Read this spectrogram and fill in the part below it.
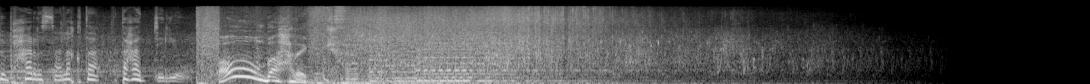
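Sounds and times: rushing water: 0:00.6 - 0:09.4
held musical chord: 0:03.3 - 0:06.1.

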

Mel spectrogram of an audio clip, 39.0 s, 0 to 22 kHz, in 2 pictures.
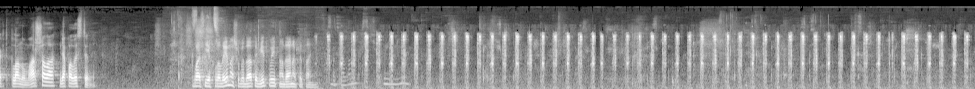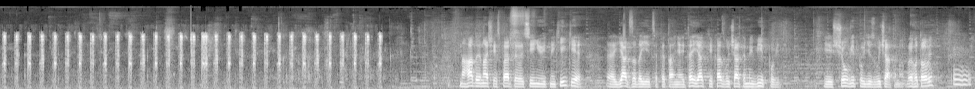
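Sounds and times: clock ticking: 0:03.9 - 0:38.6.

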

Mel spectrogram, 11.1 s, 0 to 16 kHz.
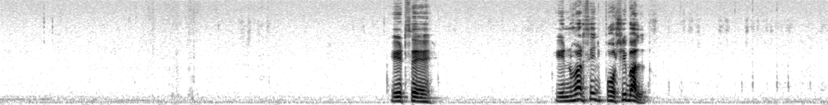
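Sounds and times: marker squeaking on whiteboard: 0:08.6 - 0:11.0.

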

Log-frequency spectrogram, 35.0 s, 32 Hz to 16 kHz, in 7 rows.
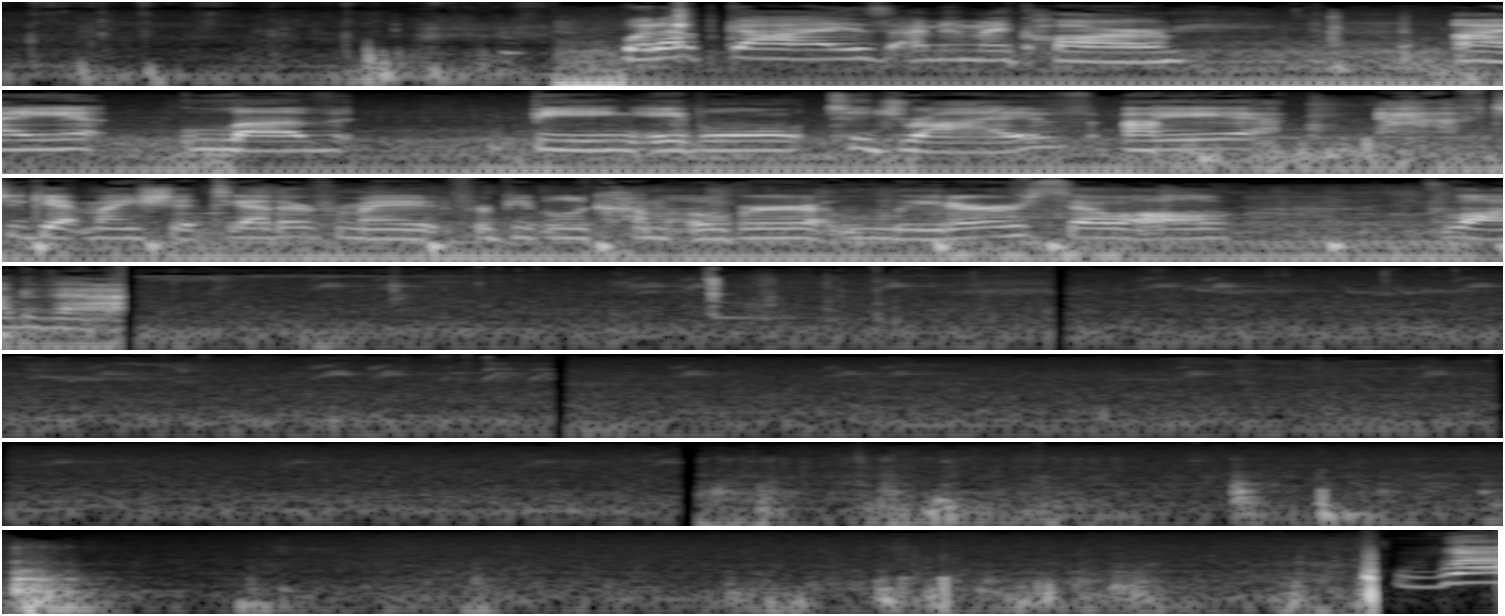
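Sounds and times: low thumps: 0:00.0 - 0:15.4, 0:27.4 - 0:34.6
birds chirping: 0:15.5 - 0:27.4
rustles: 0:25.9 - 0:34.6.

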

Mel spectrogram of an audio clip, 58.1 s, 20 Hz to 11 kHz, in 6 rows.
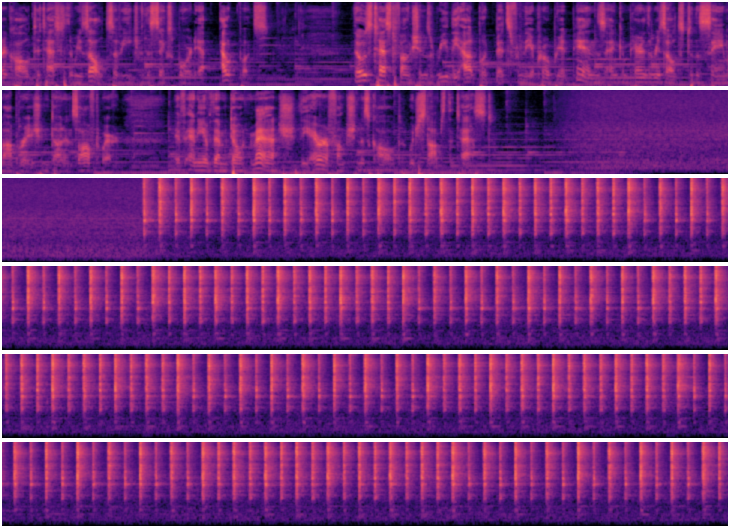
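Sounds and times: relays clicking fast: 0:21.2 - 0:58.0.

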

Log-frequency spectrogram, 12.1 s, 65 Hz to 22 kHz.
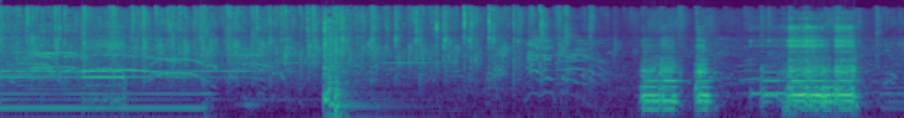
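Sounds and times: light applause: 0:00.0 - 0:09.4
crowd voices: 0:00.0 - 0:12.0.

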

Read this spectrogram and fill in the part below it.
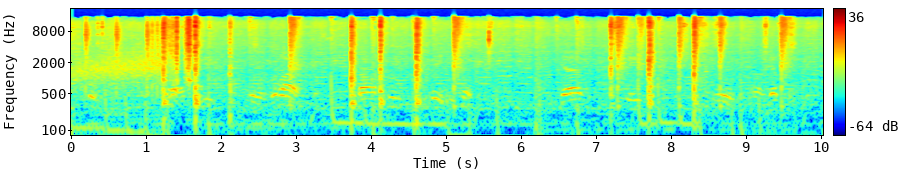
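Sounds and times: background music with bass: 0:00.0 - 0:10.0.

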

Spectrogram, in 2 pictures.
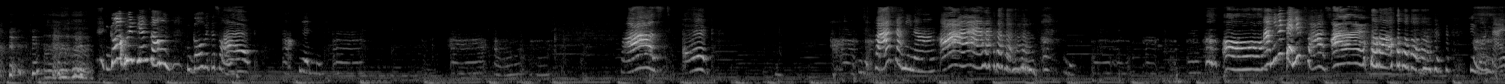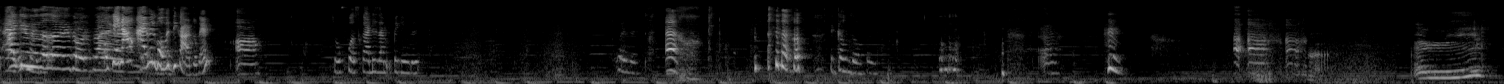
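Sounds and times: girls giggling: 0:00.0 - 0:01.8
background music: 0:00.0 - 0:30.0.

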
